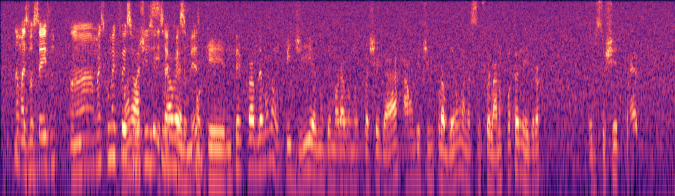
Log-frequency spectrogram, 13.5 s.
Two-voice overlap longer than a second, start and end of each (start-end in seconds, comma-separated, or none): 2.4-4.2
